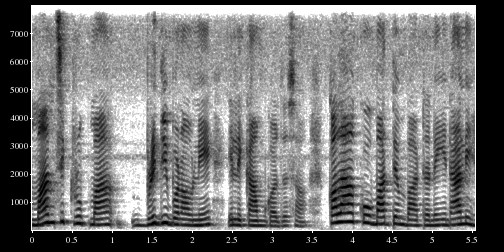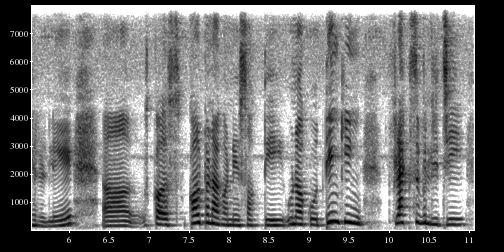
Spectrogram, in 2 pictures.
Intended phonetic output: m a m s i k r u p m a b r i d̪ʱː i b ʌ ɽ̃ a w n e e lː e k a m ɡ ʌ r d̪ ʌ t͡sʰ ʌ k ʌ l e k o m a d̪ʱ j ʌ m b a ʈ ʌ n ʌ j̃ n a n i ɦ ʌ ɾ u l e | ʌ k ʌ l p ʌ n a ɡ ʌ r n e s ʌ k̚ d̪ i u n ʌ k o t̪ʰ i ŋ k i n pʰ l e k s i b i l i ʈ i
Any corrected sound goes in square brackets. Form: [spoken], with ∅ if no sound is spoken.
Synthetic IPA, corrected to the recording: m a [n] s i k r u p m a b r i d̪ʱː i b ʌ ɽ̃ a w n e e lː e k a m ɡ ʌ r d̪ ʌ t͡sʰ ʌ k ʌ l [a] k o m a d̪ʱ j ʌ m b a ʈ ʌ n ʌ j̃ n a n i ɦ ʌ ɾ u l e | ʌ k ʌ l p ʌ n a ɡ ʌ r n e s ʌ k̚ [t̪] i u n ʌ k o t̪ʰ i ŋ k i [ŋ] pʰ l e k s i b i l i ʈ i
